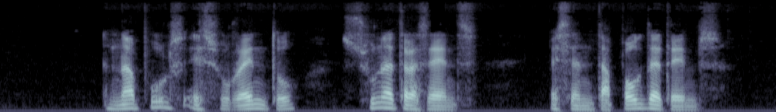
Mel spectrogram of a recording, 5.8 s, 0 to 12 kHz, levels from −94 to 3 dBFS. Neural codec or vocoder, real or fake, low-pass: none; real; 10.8 kHz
